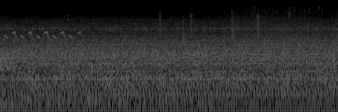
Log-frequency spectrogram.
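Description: A truck engine rumbles steadily as a truck drives slowly.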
